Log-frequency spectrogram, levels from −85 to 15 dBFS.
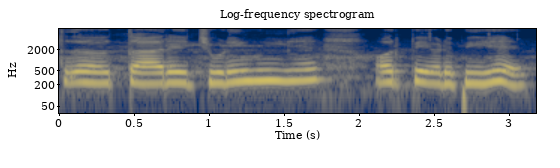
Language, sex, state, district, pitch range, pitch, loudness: Hindi, female, Gujarat, Valsad, 230-260 Hz, 240 Hz, -13 LUFS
